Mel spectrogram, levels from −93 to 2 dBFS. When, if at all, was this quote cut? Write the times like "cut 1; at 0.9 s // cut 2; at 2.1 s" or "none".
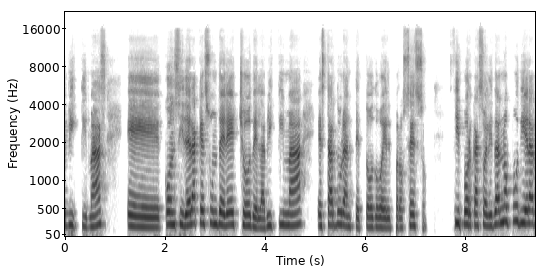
none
